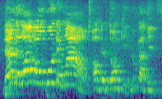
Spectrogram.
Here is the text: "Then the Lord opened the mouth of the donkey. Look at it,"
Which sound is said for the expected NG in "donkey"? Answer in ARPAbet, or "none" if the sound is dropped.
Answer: NG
